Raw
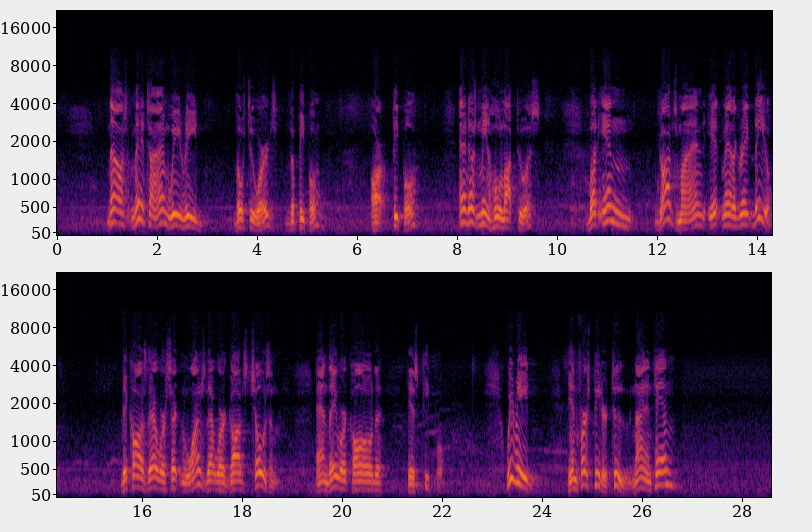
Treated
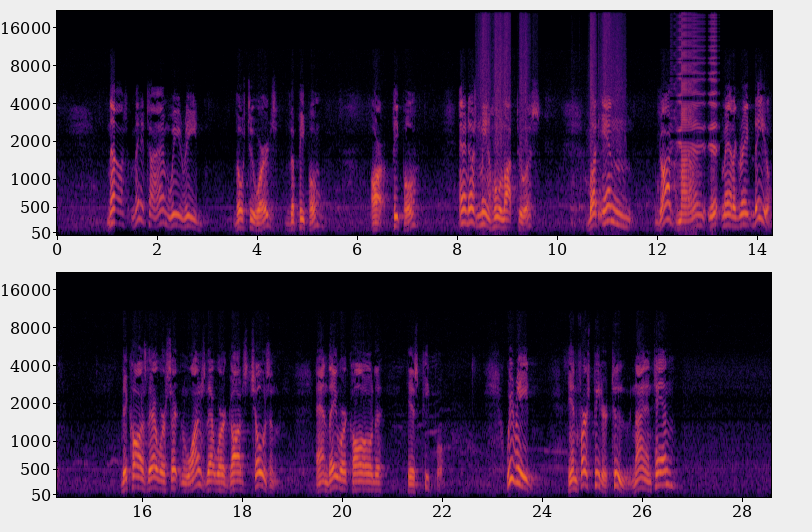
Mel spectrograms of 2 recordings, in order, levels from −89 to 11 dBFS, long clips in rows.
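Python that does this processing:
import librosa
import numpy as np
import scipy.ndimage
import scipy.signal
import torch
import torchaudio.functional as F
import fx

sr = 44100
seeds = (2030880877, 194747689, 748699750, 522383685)

y = fx.quant_float(x, sr, bits=2, at=(8.36, 11.39))
y = fx.sample_hold(y, sr, seeds[0], rate_hz=2200.0, jitter_pct=0, at=(12.26, 13.25), fade=0.02)
y = fx.edit(y, sr, fx.fade_in_from(start_s=1.16, length_s=2.88, floor_db=-14.5), tone=tone)
y = fx.low_shelf(y, sr, hz=350.0, db=-8.0)
y = fx.notch(y, sr, hz=1500.0, q=17.0)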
